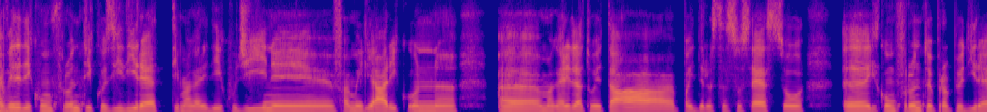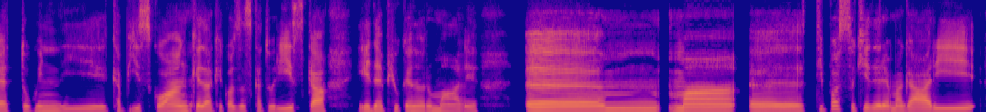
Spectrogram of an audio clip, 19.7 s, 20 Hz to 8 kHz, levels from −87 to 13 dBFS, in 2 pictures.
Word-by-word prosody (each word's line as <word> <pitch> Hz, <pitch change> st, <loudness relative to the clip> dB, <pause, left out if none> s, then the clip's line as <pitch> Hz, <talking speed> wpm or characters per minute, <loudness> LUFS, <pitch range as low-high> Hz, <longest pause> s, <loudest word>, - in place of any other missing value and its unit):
avere 190 Hz, +1 st, +3 dB
dei 180 Hz, -1 st, -1 dB
confronti 190 Hz, +3 st, -3 dB
così 180 Hz, +1 st, -3 dB
diretti, 180 Hz, -2 st, +1 dB
magari 170 Hz, +1 st, -3 dB
di 170 Hz, 0 st, -5 dB
cugine, 170 Hz, 0 st, 0 dB
familiari 170 Hz, +1 st, +1 dB
con, 170 Hz, -, -3 dB
uhm, 170 Hz, 0 st, -2 dB, 0.4 s
magari 170 Hz, -1 st, +1 dB
la 175 Hz, -1 st, +2 dB
tua 170 Hz, +1 st, -5 dB
età, 170 Hz, 0 st, +4 dB
poi 165 Hz, -, -6 dB
dello 165 Hz, 0 st, -7 dB
stesso 160 Hz, 0 st, -1 dB
sesso, 175 Hz, +1 st, +2 dB, 0.4 s
ehm, 180 Hz, -1 st, +3 dB
il 170 Hz, -1 st, -1 dB
confronto 180 Hz, 0 st, -1 dB
è -, -, -2 dB
proprio 170 Hz, +1 st, -5 dB
diretto, 165 Hz, 0 st, -4 dB
quindi 160 Hz, -1 st, -7 dB
capisco 165 Hz, +3 st, +1 dB
anche 165 Hz, +2 st, +2 dB
da 165 Hz, -1 st, +1 dB
che 150 Hz, -, -13 dB
cosa 165 Hz, +1 st, -6 dB
scaturisca 170 Hz, +2 st, +2 dB, 0.3 s
ed 170 Hz, 0 st, -3 dB
è 165 Hz, -, 0 dB
più 170 Hz, -, -9 dB
che 170 Hz, 0 st, -4 dB
normale. 160 Hz, -1 st, -5 dB, 0.5 s
Ehm, 185 Hz, -2 st, +4 dB, 0.2 s
ma, 200 Hz, -1 st, +4 dB
ehm, 190 Hz, -1 st, 0 dB
ti 225 Hz, -, -12 dB
posso 240 Hz, -3 st, -3 dB
chiedere 180 Hz, -1 st, -1 dB
magari, 175 Hz, 0 st, 0 dB
170 Hz, 135 wpm, -25 LUFS, 165-180 Hz, 0.5 s, età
